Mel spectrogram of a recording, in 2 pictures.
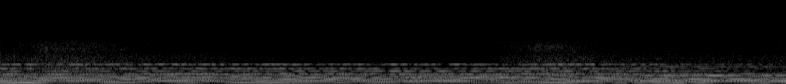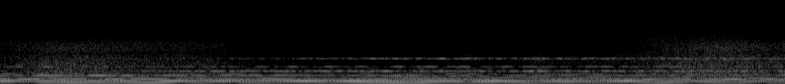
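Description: Gentle sea waves swell and wash in slow surges every few seconds over a steady low droning hum, with no voices present.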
